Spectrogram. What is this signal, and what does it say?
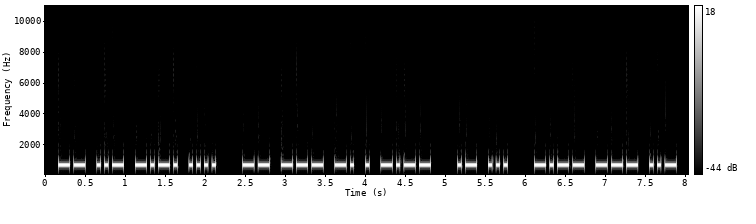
Morse code, heard as a keyed tone, about 25 wpm, 700 Hz. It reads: MUCH MONEY AS YOU
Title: Sentences from Top 1000 Words - Review Part 3 - 25wpm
